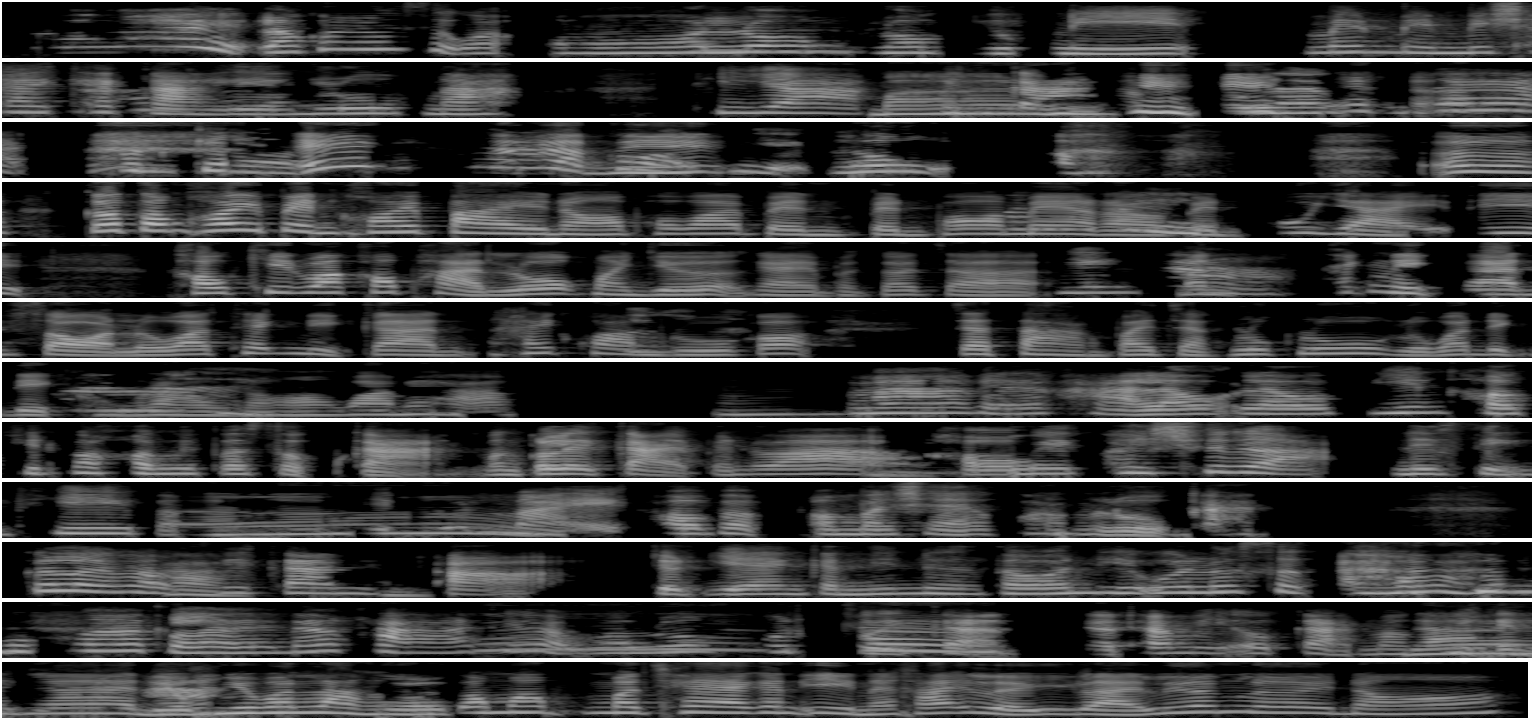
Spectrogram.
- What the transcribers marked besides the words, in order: chuckle; other background noise; chuckle
- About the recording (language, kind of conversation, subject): Thai, podcast, พ่อแม่ควรเลี้ยงลูกในยุคดิจิทัลอย่างไรให้เหมาะสม?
